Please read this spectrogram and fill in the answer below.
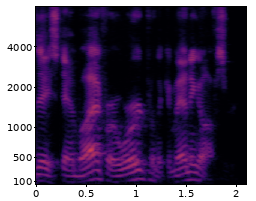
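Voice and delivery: low, soft radio announcer voice. Retelling how the guy announced the commanding officer, in a radio announcer voice. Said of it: "the guy in his best voice, radio voice".

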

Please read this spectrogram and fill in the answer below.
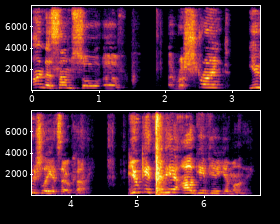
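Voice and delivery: drifting put-on Irish accent. Game master voicing a taxidermist offering payment for captured creatures, drifting put-on irish accent. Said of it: "No, but I will taxidermy it for you if you bring something in here. ... I'm Irish now! Why are you Irish now? Why was that a four? Oh, I failed my deception! We know why it was a four, [name]. We know why it was ten. A four. Look, you bring it back here".

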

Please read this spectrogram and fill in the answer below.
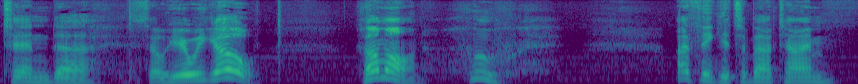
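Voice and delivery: very low, puffing, winded and breathless. Starting a live recording for an audience, out of breath. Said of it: "I'm out of breath".

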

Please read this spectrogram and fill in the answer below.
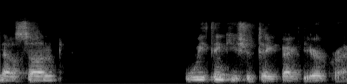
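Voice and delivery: put-on loving, calming tone. Retelling a mother on the phone to her son, imitating a loving, calming tone. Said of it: "She says some very loving, calming words".

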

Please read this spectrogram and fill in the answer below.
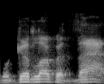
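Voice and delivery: ordinary talk, nothing marked

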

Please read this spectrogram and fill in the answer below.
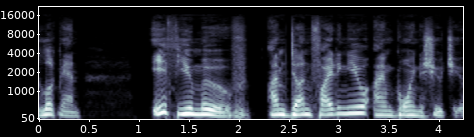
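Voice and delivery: mock very calm delivery. Retelling what he told the man he was fighting, acting out speaking very calmly. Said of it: "I say very calmly before I yell at him".

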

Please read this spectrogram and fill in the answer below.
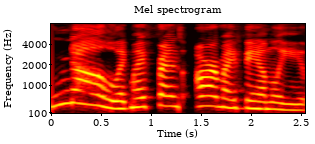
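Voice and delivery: put-on high, insistent sixteen-year-old protesting tone. Recalling arguing with mom at sixteen about friends, retelling a yell. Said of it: "And I remember yelling at her".

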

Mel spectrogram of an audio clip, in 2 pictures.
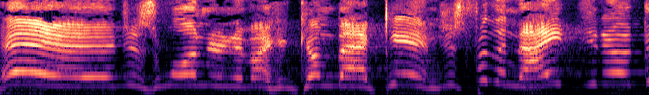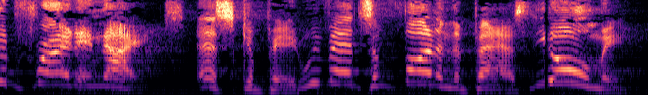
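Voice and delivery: put-on whiny old man voice. Voicing the old man knocking to be let back in: whiny old man voice. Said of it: "the old man's whine".

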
